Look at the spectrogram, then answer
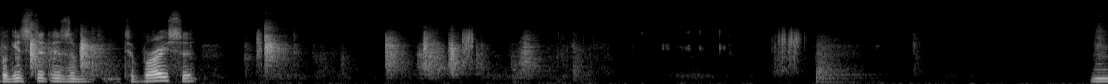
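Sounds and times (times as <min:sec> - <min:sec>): scraping on sheet metal: 0:03.9 - 0:06.0.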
